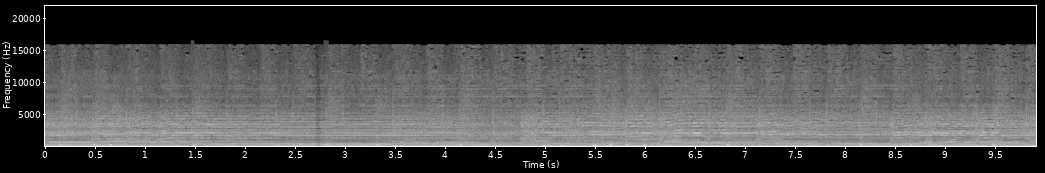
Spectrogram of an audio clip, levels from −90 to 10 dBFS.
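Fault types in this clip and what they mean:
One channel drops out: from 2.70 to 2.75 s the sound suddenly sinks by about 6 dB for roughly 50 ms, then snaps back. That's likely one stereo side vanishing briefly, so the mono sum keeps only half the shared content and loses whatever lived on that side alone.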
